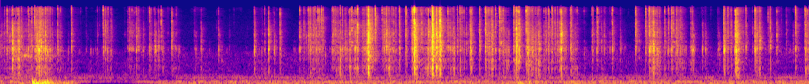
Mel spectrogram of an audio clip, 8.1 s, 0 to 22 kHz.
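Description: A 19-year-old Rubik's brand 3x3 cube being turned by hand during a solve, with a run of quick, irregular plastic clicks and clacks as the layers turn. The cube turns stiffly and is very loud, as an old, worn cube can be.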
